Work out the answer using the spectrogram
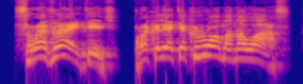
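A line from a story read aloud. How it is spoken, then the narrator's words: Shouting. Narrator (Russian): кричал Конан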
